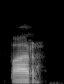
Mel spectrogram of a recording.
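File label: "пар", Komi, male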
